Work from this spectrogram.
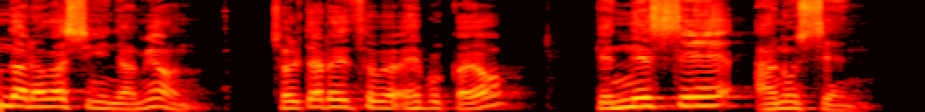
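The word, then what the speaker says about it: γεννηθῇ ἄνωθεν: 겟네세 아노센. 발음하기가 쉽지 않죠?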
